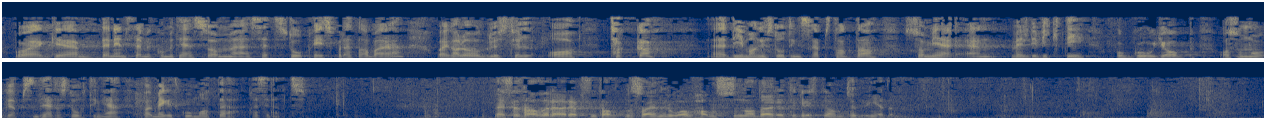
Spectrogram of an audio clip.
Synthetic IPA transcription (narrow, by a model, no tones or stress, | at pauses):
ʔɔɛɡd̪ɛɛnɛːnst̪ɛmːɪɡkʰʊmɪt̪ʰeːsɔmsɛt̪ːst̪uːɾpʰɾiːspʰɔd̪ɛt̪ːəɑɾbæɪd̪əɔʔɛɡhɑd̪əɔːɡəlʏst̪ʰːɪlʔɔ | t̪ʰɑkːɑ | d̪ɪmɑŋːəst̪uːʁt̪ɪŋsʁɛpɾəsn̩t̪ʰɑnt̪ɑɾsɔmjeːɾɛ̰ɪnʋɛld̪ɪʋɪkt̪ɪ | ɔɡuːjɔbʔɔsɔmnoːɡɾɛpɾə̥sn̩t̪ʰeːɾəst̪uːʁt̪ʰɪŋəpʰɔɛɪnmeːɡət̪ɡuːmoːt̪ə̰pʰɾɛsɪd̪ɛ̰nt̪ | nʔɛst̪ət̪ʰɑːləɾæɾɛpɾəsn̩t̪ʰɑnt̪n̩sʋæɪnɾuːɑlɦɑnsn̩ɔd̪æɾɛt̪əkʰɾɪst̪ɪɑnt̪ʰʏbɾɪŋeːd̪əm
